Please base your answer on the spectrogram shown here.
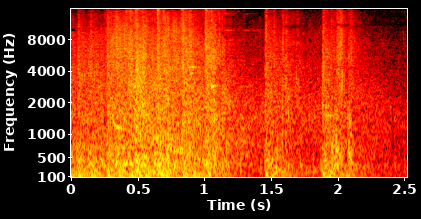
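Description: Rapid gunfire from a firefight in the video game Max Payne 3: a dense stretch of overlapping shots, then two more short bursts after a brief lull, loud and close, with no talking.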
